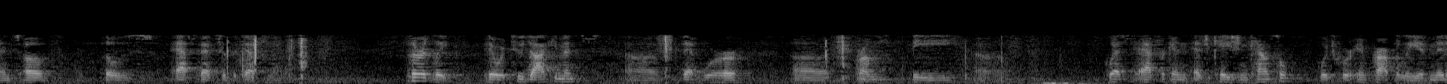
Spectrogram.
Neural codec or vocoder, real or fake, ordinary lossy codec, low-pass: none; real; AAC, 16 kbps; 7.2 kHz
